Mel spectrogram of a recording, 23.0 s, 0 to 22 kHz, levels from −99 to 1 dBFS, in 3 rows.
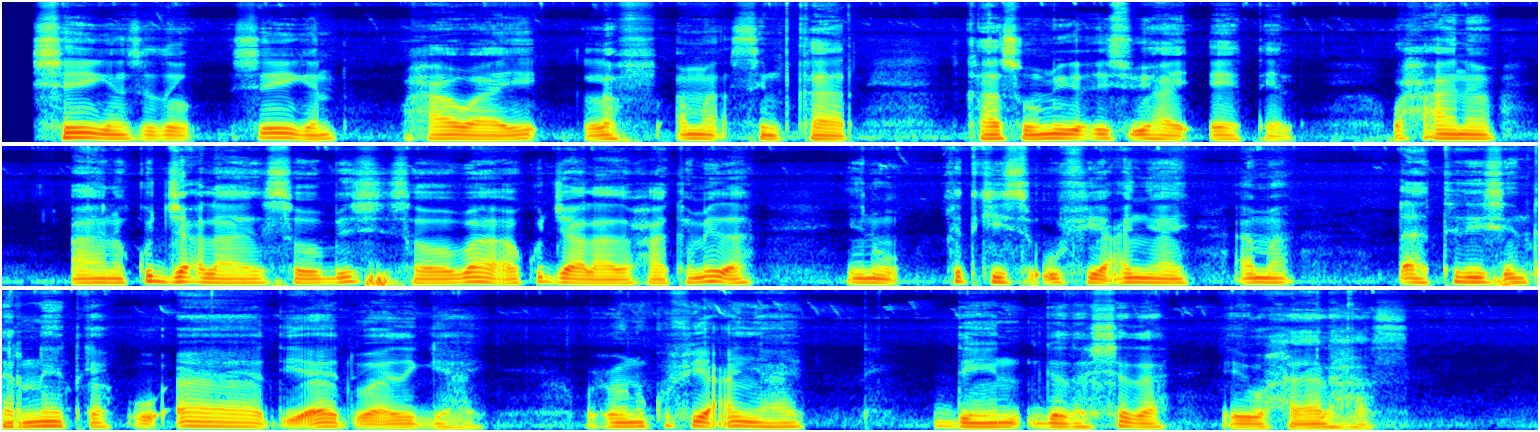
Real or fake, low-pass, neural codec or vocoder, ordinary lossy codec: real; none; none; none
